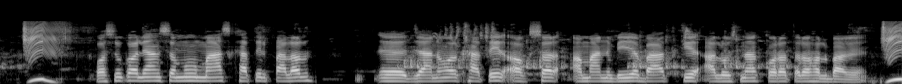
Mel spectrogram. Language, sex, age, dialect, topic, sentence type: Bhojpuri, male, 18-24, Southern / Standard, agriculture, statement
